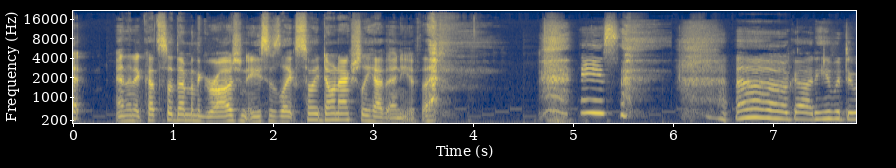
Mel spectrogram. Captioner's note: laughing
